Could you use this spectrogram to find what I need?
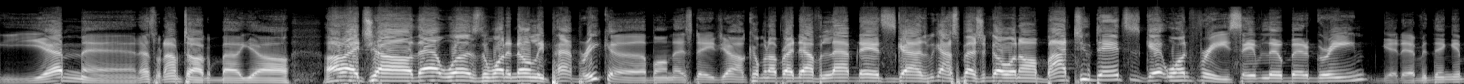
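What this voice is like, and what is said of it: Strip club DJ announcer voice. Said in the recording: “strip club DJ impersonation”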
